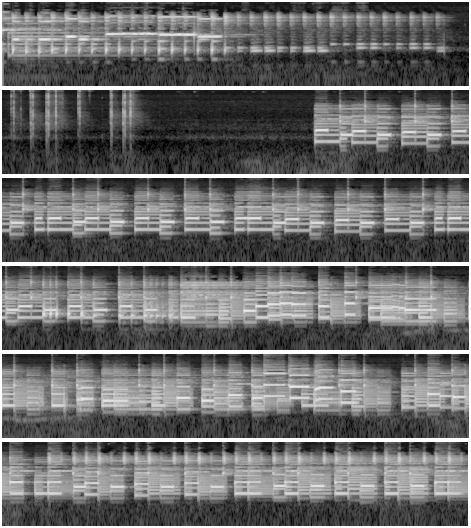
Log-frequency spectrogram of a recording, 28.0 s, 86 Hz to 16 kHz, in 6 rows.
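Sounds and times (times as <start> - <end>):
phone ringtone tune: 0.0 - 4.5, 7.8 - 28.0
faint clicks: 4.8 - 6.1.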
